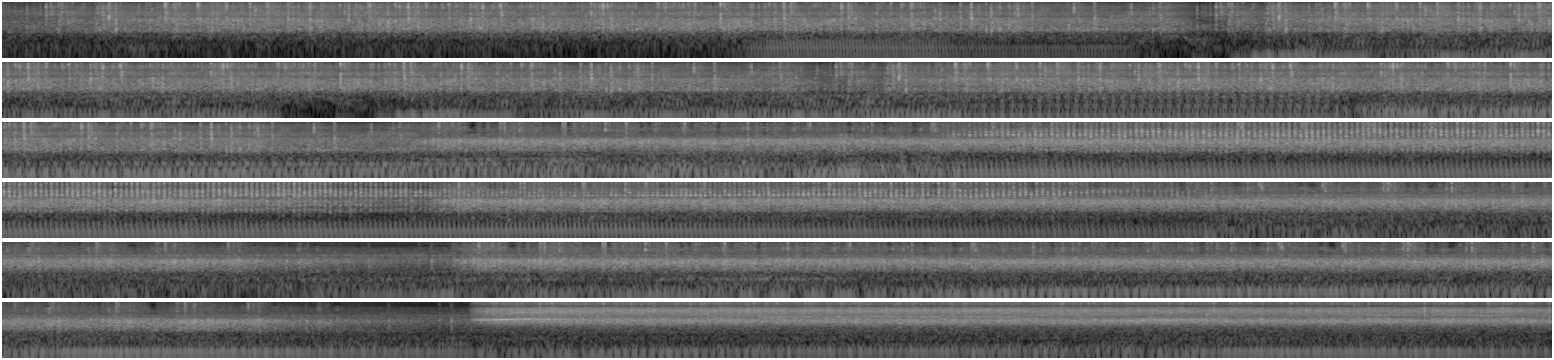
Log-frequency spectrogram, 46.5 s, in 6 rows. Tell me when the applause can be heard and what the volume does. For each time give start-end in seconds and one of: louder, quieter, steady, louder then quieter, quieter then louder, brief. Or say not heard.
0.0-46.4 steady.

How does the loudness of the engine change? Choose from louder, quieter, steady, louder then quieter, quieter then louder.
louder then quieter.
